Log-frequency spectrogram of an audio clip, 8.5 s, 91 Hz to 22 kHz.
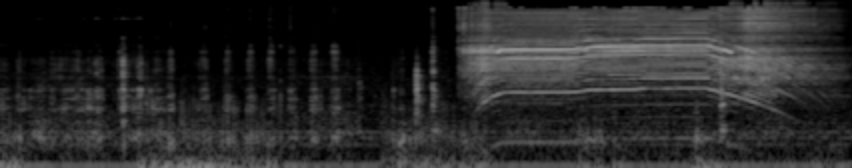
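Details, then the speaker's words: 2024 Makita DBO480 cordless 5-inch velcro sander that stopped working after a drop, run on a bench power supply up to 4 A: faint clicks, then a sluggish whir up to a high whine and run-down; struggles to start, brushes suspected not sitting right. "I think this thing's had a drop. brushes inside just do not seem to be sitting exactly right."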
